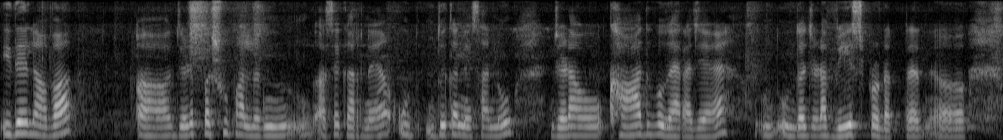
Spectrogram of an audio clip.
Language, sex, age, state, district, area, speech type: Dogri, female, 30-45, Jammu and Kashmir, Kathua, rural, spontaneous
